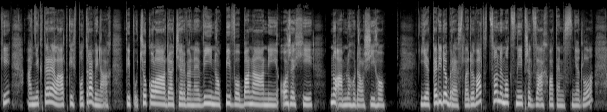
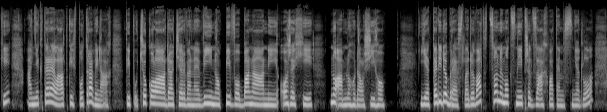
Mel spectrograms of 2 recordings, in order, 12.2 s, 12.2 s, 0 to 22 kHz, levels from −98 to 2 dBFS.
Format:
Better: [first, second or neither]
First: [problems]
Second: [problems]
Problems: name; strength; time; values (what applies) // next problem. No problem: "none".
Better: neither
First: none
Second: none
